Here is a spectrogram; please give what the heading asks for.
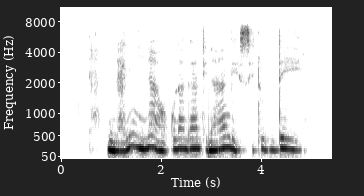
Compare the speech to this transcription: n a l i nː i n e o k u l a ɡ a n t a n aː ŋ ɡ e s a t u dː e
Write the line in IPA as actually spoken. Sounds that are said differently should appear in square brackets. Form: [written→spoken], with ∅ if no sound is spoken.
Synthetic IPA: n a l i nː i n [e→a] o k u l a ɡ a n t [a→i] n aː ŋ ɡ e s [a→i] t u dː e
